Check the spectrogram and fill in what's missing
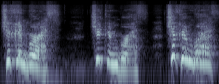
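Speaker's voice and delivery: very high, loud shouting, repeated over and over. Retelling how a man came flying into the ER, imitating a man yelling. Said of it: "and he's yelling".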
